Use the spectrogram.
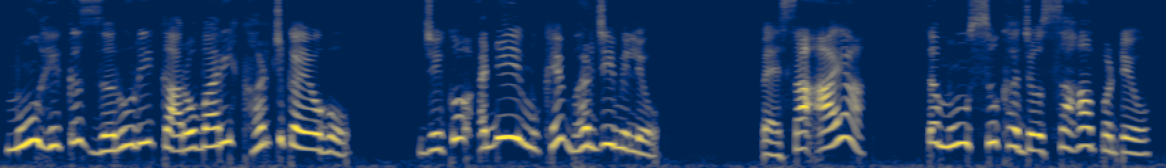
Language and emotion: Sindhi, happy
